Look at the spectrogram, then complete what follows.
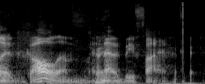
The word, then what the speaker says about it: Golem: The game is called, pronounce it Golem. Because a golem is a real thing, right? Which the things in the game are golems, so it's definitely golem, yeah, right.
